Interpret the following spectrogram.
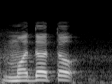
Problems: background sounds at intervals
